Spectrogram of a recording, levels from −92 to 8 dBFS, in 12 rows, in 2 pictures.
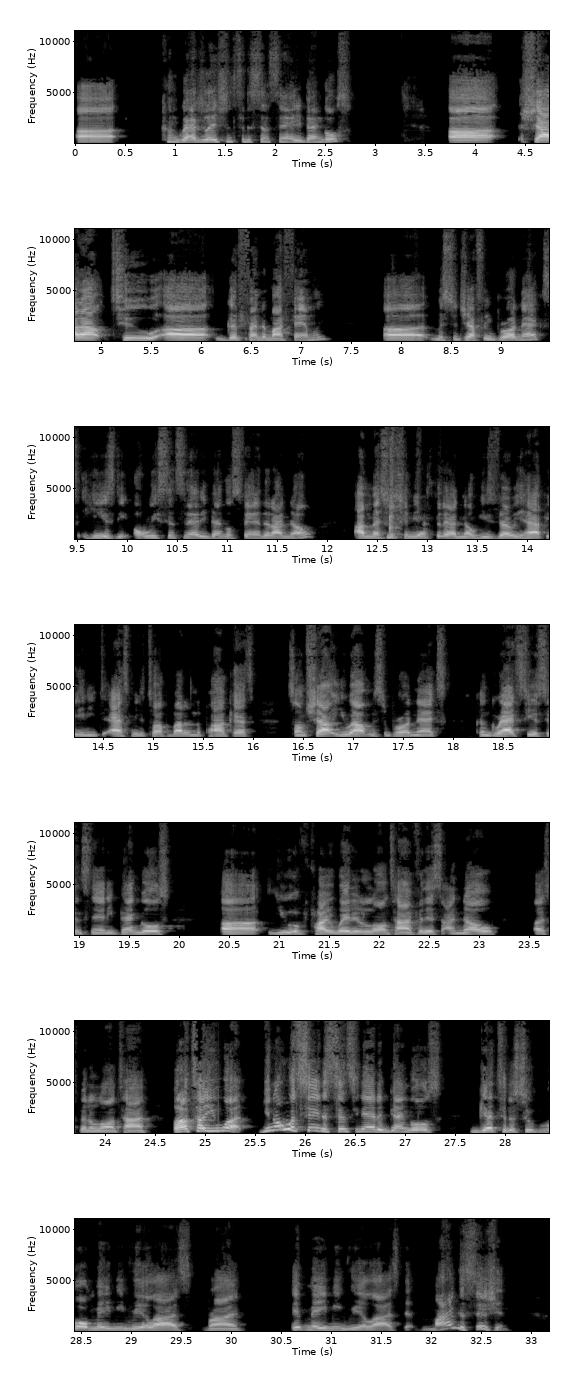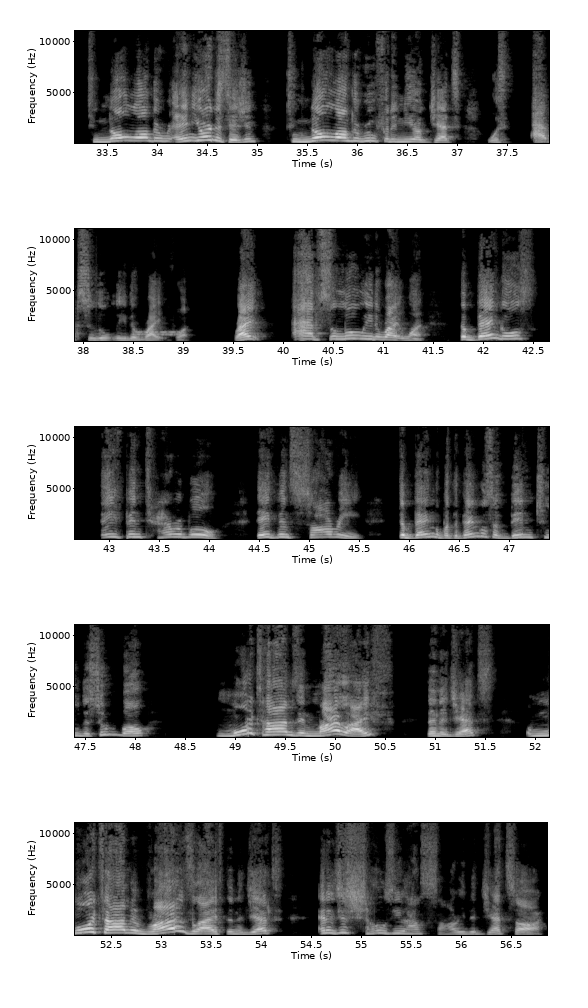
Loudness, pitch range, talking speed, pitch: -23 LUFS, 140-225 Hz, 190 wpm, 170 Hz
